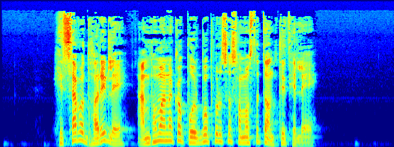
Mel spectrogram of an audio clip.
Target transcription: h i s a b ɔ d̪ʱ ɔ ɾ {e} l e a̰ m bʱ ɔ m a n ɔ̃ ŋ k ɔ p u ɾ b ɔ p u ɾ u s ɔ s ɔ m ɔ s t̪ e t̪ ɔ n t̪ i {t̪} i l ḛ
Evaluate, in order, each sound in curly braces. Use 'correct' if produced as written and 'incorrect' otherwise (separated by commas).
incorrect, incorrect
